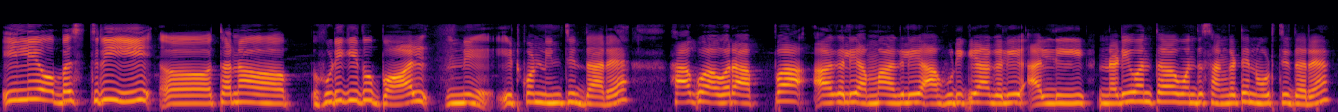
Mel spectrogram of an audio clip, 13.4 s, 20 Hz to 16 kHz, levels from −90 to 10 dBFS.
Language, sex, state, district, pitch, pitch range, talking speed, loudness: Kannada, female, Karnataka, Bellary, 245 Hz, 230-275 Hz, 105 wpm, -13 LUFS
